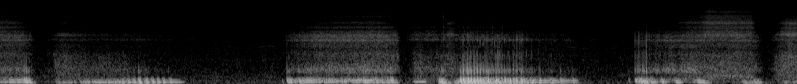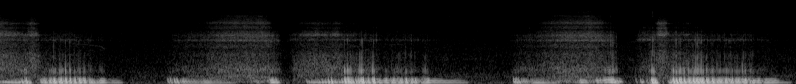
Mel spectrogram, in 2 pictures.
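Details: Snoring from a sleeping English bulldog. Deep, rattling snores repeat roughly every two seconds in a steady rhythm, each a rough low buzz with airy hiss at its edges.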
